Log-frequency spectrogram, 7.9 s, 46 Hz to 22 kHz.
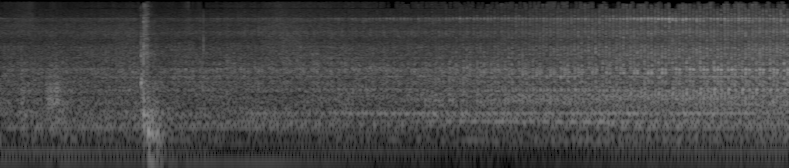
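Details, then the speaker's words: Opel Astra H 1.7 CDTI diesel after engine control unit replacement, immobilizer pairing and reflash with DPF and EGR removed (earlier misfiring, hunting idle, glow lamp flashing): brief knock then even steady idle, no hunting or misfire; normal idle. "Все працює. Навіть перестали плавать обороти."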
